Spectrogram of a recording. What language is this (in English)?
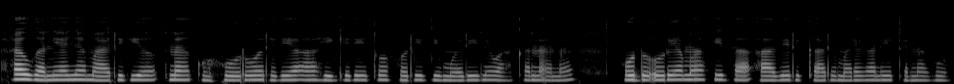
Kikuyu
